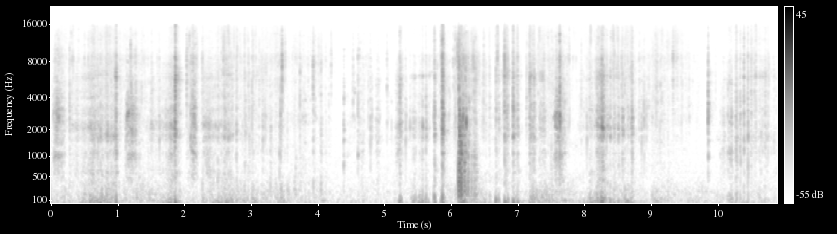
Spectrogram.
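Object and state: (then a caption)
Dry bar soap being carved. A utility knife carves a solid, pale yellow bar of dry soap into crumbly curls and flakes. Dry, crinkly scraping and crackling strokes repeat throughout, with bright, papery crunches and short snaps standing out. Each stroke dies away almost at once.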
